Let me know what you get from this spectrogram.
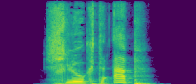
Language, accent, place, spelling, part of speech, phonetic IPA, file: German, Germany, Berlin, schlugt ab, verb, [ˌʃluːkt ˈap], De-schlugt ab.ogg
- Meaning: second-person plural preterite of abschlagen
